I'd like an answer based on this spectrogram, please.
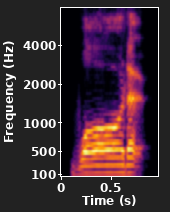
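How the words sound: The T is a quick tongue tap. "it's a tap, ... the tongue taps"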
